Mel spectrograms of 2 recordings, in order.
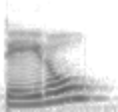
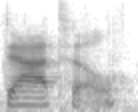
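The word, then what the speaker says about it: Datil: Last year I called them daddle, but apparently you pronounce them dattel.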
